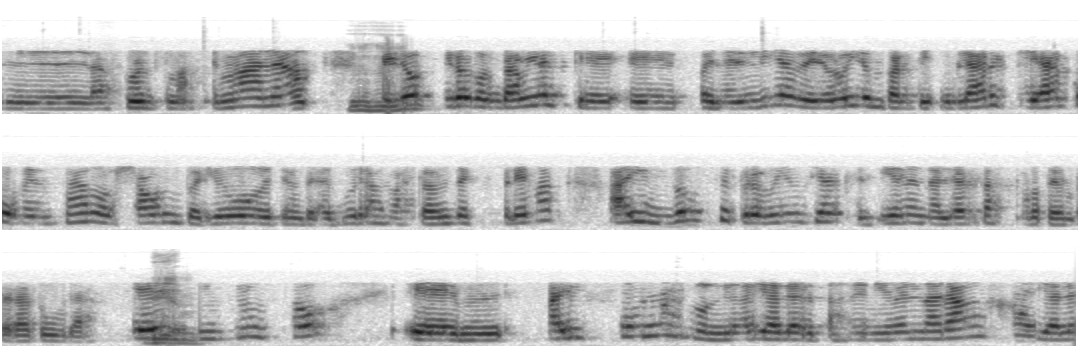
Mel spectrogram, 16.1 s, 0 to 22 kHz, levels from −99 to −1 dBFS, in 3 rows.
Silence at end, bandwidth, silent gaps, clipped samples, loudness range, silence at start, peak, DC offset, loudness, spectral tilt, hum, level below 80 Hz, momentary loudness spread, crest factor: 0 s; 8.6 kHz; none; under 0.1%; 5 LU; 0.05 s; -6 dBFS; under 0.1%; -26 LUFS; -5.5 dB/octave; none; -72 dBFS; 11 LU; 20 dB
